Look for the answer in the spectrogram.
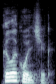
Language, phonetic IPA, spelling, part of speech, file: Russian, [kəɫɐˈkolʲt͡ɕɪk], колокольчик, noun, Ru-колокольчик.ogg
- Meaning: 1. bell, handbell 2. bluebell, bellflower, campanula 3. glockenspiel 4. RCA connector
